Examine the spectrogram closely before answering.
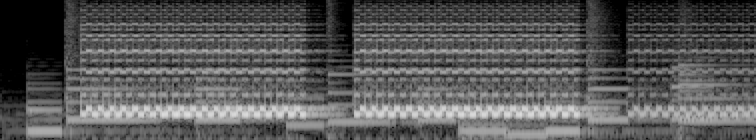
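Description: A telephone rings loudly in two long bursts with a brief gap, a bright electronic warble with stacked tones, clear with no one talking over it.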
